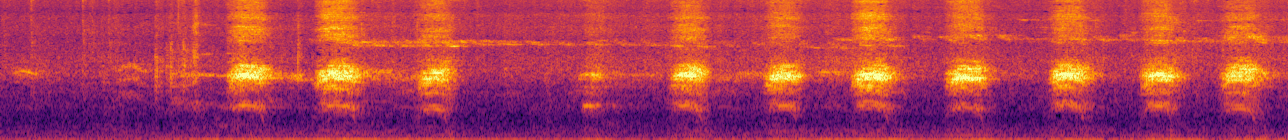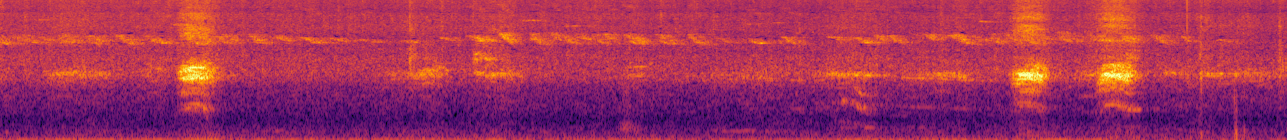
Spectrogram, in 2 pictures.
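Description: A bird giving runs of short, evenly repeated calls, about one and a half a second, with pauses between the runs, over a steady low hum.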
